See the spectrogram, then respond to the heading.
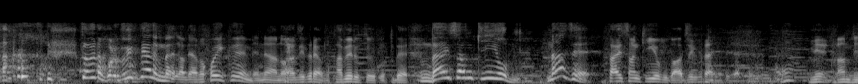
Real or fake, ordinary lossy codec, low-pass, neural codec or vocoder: fake; none; 7.2 kHz; codec, 16 kHz, 2 kbps, X-Codec, HuBERT features, trained on balanced general audio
